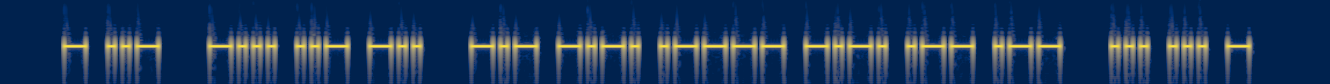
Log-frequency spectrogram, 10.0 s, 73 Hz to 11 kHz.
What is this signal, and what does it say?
Morse code, heard as a keyed tone, about 22 wpm, 700 Hz. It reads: TU BUD KC1CWW SST
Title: K1USN SST QSO Practice - 22wpm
